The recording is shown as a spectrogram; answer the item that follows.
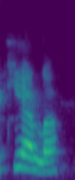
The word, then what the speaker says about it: Kiala: Gostei do parecer que deu que o nome não é Kiala, não é? É Kiala. O nome Kiala não se escreve com Q. Certo. É com K. Porque a letra Q não existe no nosso Kikongo.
